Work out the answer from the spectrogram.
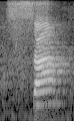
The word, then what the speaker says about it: saúde: Por exemplo, saúde. Saúde. O U tá com acento agudo, então ele já me indica que aqui já é a sílaba tônica.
